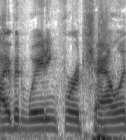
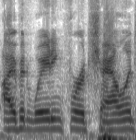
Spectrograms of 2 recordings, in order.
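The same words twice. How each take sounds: First: It is said in a tough, sinister tone. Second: The same.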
